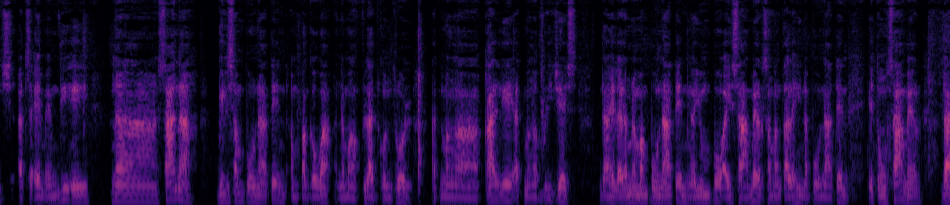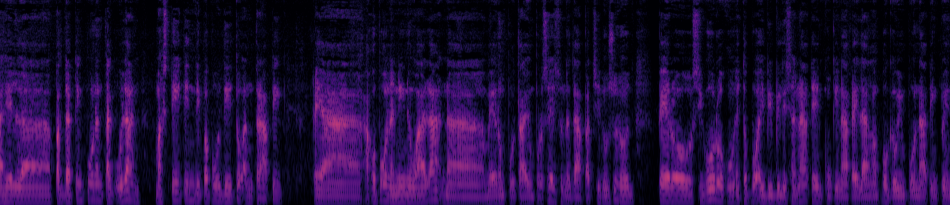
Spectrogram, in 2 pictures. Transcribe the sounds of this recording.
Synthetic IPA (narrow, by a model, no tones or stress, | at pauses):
t͡ʃʔɐt̪sɐʔɛmɛmd̪iʔej | nɐsaːnɐ | bɪlɪsanpʊnaːt̪ɪnɐŋpɐɡɐwaʔnɐŋmɐŋaflad̪̚kont̪ɾo̞lʔɐ̰t̪̚mɐŋakaːlɛʔɐt̪̚mɐŋabɾid͡ʒɛs | d̪aːhɪlʔɐlamnɐmanpʊnaːt̪ɪnŋɐjonpo̞ʔɐjsaːmɛɾsɐmɐnt̪ɐlɐhɪnɐpʊnaːt̪ɪnʔɪt̪oŋsaːmɛɾd̪aːɦɪlapɐɡ̚d̪ɐt̪ɪŋpʊnɐŋt̪ɐɡʔʊlan | mɐst̪it̪ɪnd̪ipɐpʊd̪iːt̪o̞ʔɐŋt̪ɾaːpɪk̚ː | ɐjaʔɐ̰ko̞ponɐniːnɪwaːlɐʔnɐmɛːɾo̞npʊt̪aːjo̞ŋpɾosɛso̞nɐd̪aːpɐt̪̚sɪnuːsʊno̞d̪̚ | pɛːɾo̞sɪɡuːɾo̞kʊŋʔɛt̪o̞po̞ʔɐjbibɪlisɐnaːt̪ɪnkʊŋkɪnaːkɐʔɪlaːŋɐnpoɡɐwɪnpʊnaːt̪ɪŋk̪wɛn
